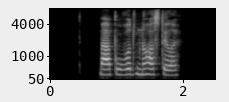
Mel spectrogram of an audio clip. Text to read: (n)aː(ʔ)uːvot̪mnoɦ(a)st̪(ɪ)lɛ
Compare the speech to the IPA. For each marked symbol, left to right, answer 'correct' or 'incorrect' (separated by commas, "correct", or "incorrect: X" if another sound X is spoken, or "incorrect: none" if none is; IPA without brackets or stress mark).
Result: incorrect: m, incorrect: p, correct, correct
